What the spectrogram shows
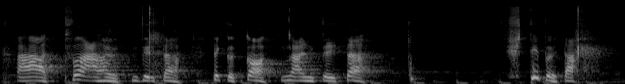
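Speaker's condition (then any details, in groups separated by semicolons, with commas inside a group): Profound deafness; profound lifelong deafness, 100% deaf, hearing aids and cochlear implant do not work; cannot hear anything, relies on lip reading and signing with hand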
